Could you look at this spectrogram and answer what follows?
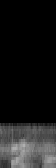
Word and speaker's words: Pfeiffer: It's Pfeiffer. Okay, but Pfeiffer is a name based on this German dialect, and the same name exists in Dutch.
